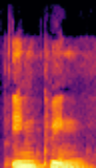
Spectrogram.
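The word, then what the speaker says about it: Nquing: Inkwing. Pronounce it like that.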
